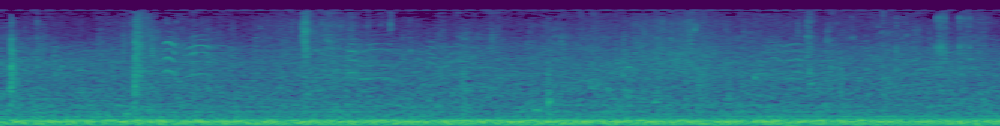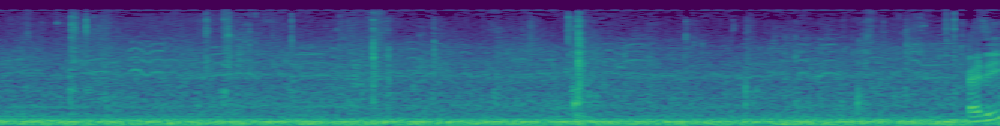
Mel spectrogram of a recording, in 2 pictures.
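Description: Boat engine running with a steady low drone, heard on board and heavily bass-boosted in the recording.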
